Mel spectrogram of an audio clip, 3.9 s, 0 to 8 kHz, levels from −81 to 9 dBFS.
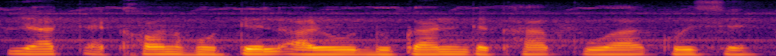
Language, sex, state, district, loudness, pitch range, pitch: Assamese, male, Assam, Sonitpur, -16 LUFS, 120-125 Hz, 120 Hz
